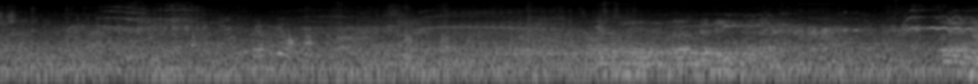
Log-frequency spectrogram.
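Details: Young Welsh Cob colt aged three neighing several times in shaky, wavering calls, with hoof clopping and a constant murmur of human voices behind.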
